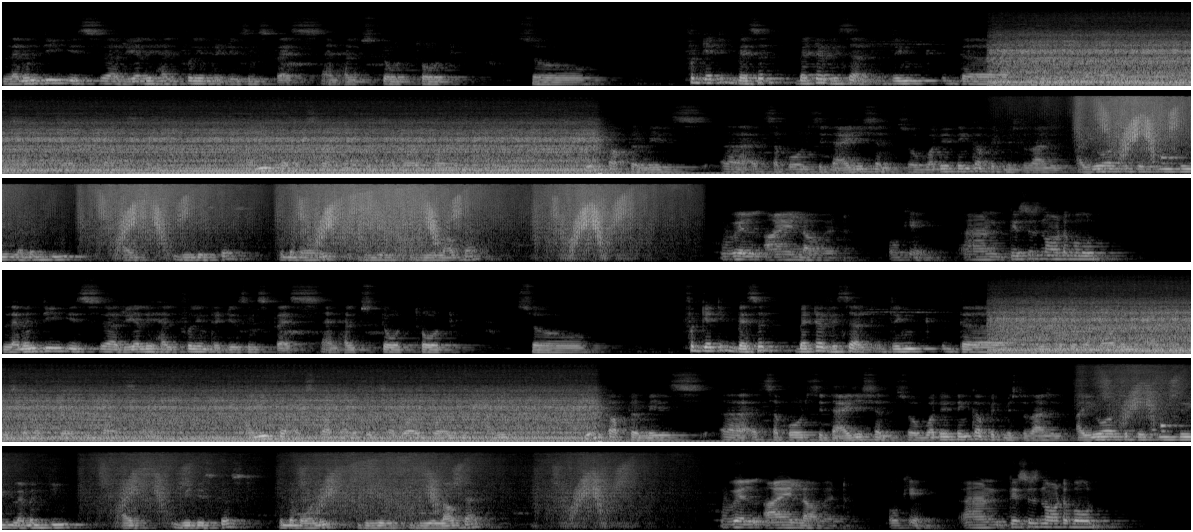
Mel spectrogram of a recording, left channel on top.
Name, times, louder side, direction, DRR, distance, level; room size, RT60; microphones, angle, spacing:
voice 1, 0.0-4.5 5.2-5.9 6.8-13.8 14.2-17.1 17.7-24.5 25.0-26.3 26.6-28.7, right 3 dB, 80° right, 4 dB, 0.5 m, -32 dB
Vehicle / Engine, 9.8-17.8, equal, 30° right, 1.8 m, -28 dB
sound 1, 12.8-21.2 22.7-22.8, equal, 50° left, 0.8 m, -34 dB
sound 2, 22.6-30.8, left 12 dB, 75° left, 0.3 m, -27 dB
voice 2, 31.0-32.3 32.6-33.1 33.3-34.7, right 3 dB, 65° right, 3 dB, 1.0 m, -33 dB
6.7 x 3.3 x 5.3 m, 0.77 s
head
